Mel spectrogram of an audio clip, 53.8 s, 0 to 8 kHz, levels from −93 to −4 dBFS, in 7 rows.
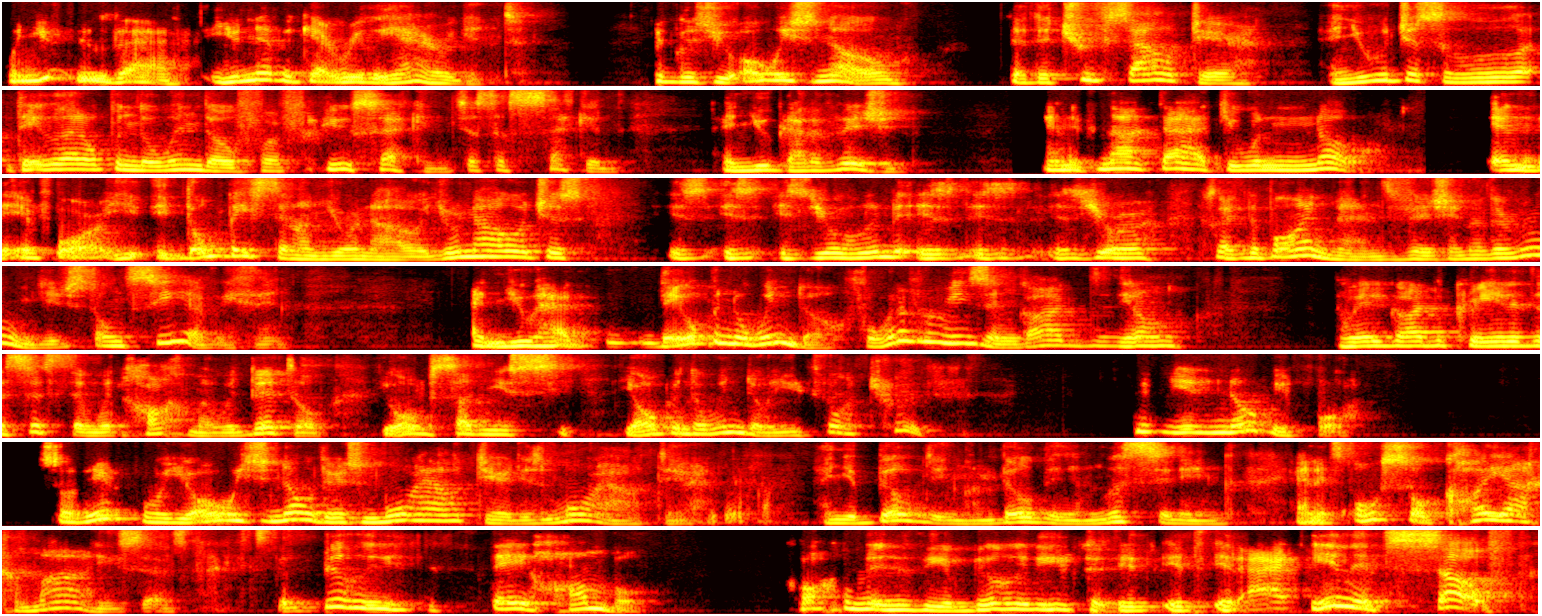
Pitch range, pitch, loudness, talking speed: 140-195 Hz, 160 Hz, -22 LUFS, 185 wpm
